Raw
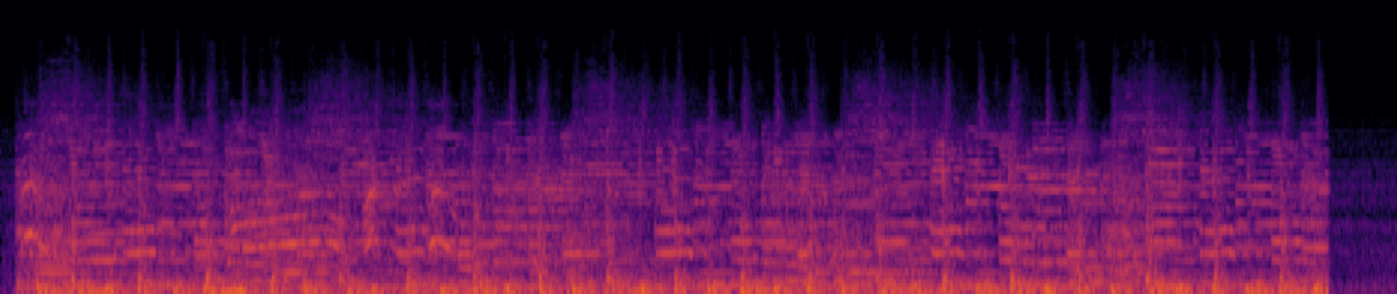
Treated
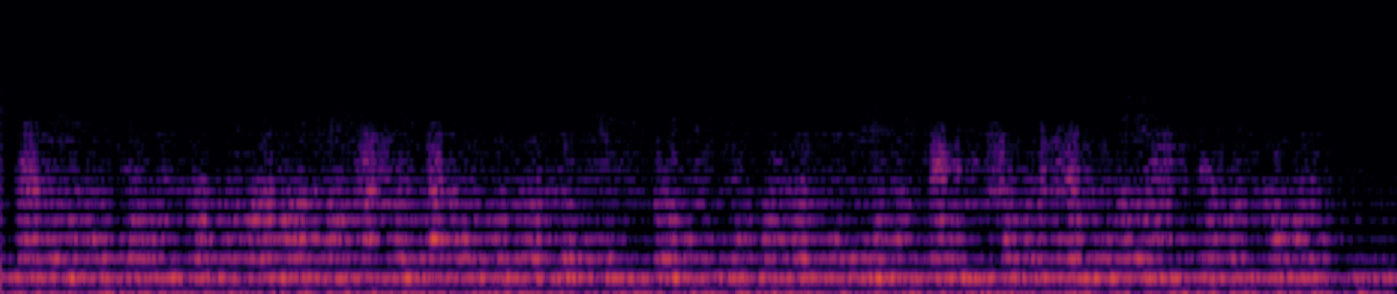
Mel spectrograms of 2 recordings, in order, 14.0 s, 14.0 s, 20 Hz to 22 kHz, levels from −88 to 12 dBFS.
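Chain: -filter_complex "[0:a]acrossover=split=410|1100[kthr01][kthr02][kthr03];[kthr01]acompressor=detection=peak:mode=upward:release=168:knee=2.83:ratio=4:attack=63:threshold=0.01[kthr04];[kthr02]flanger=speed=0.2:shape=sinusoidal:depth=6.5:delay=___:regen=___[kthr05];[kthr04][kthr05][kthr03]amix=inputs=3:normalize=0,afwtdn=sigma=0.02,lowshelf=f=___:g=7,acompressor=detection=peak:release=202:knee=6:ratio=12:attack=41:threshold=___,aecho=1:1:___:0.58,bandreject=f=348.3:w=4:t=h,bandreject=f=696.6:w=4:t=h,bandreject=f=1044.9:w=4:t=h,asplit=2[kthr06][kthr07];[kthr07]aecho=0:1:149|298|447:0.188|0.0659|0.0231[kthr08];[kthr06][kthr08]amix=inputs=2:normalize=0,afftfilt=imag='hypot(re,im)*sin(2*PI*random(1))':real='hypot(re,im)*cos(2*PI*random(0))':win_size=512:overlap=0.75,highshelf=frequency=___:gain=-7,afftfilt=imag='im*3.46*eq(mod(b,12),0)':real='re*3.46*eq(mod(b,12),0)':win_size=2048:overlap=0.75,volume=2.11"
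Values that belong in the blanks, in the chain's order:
6.2, 83, 210, 0.0282, 6.8, 4400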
